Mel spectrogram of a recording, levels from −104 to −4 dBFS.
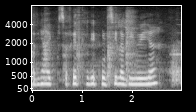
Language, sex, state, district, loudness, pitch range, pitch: Hindi, female, Punjab, Kapurthala, -16 LUFS, 215-230 Hz, 225 Hz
